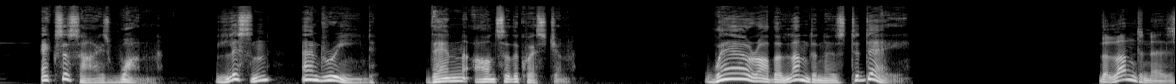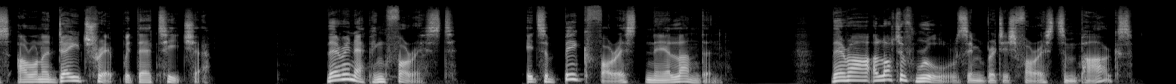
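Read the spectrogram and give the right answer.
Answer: In Epping Forest, on a day trip with their teacher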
